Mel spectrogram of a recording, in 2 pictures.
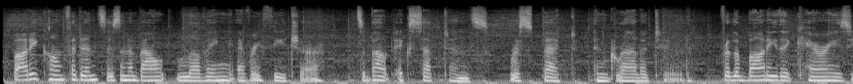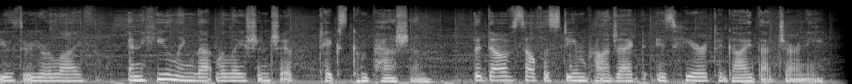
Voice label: Corporate Voiceover, Business Voice Over, Cool, Confid; Very Natural, Warm; Dove Self Esteem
